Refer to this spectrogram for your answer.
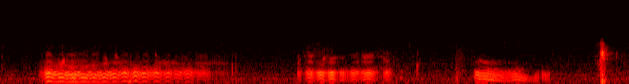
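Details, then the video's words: Pet dog making funny noises during play: drawn-out, wobbling, moan-like vocalizations in three bursts, the first about two seconds long and the last a brief rising whine. A sharp click near the end. "My dog makes funny noises"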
